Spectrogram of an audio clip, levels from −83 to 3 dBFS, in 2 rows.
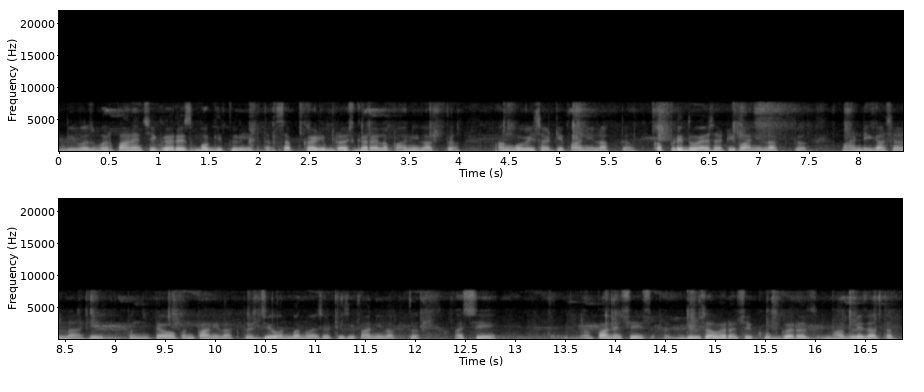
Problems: background sounds at intervals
